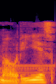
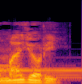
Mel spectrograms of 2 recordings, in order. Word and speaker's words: maorí: Durante toda la exposición hablé de los maoríes pronunciándolo como mayorí.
